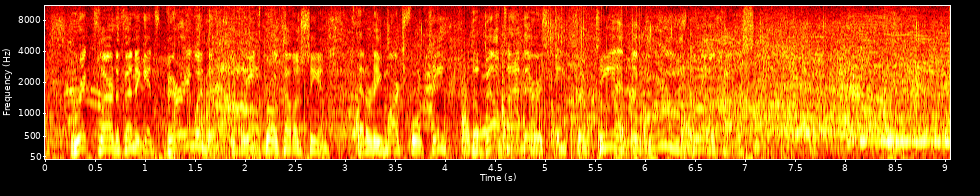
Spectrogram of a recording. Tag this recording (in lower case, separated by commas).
speech, chop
